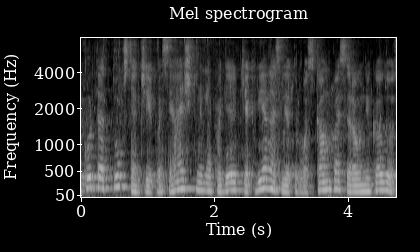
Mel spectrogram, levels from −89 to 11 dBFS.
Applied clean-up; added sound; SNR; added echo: neural separator model SepFormer DNS4.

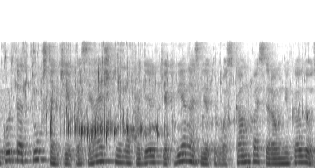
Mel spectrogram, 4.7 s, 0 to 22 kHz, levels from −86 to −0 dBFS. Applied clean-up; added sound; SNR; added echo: none; Liquid; 6 dB; none.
